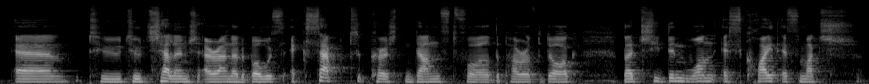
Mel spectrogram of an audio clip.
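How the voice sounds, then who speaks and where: A man's medium-pitched voice in a German accent, fairly slow and monotone, with flat intonation. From Germany. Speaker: film commentator / video creator. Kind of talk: casual monologue, predictions. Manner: halting, many fillers.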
